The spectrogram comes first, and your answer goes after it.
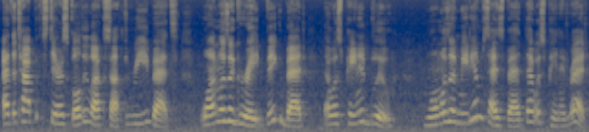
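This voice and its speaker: A woman reading a children's story aloud with expressive, dramatic narration. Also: a little high, a little slow, slight background noise. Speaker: storybook reader.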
